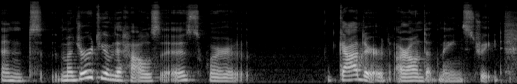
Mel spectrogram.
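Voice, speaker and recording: A woman speaks at a fairly slow pace. She has a Polish accent. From Poland, countryside. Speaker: cross-stitch designer and video blogger. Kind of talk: casual monologue to camera.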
